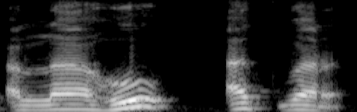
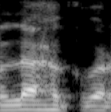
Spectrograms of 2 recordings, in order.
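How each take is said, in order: First: The 'u' after Allah is clearly pronounced. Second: The 'u' after Allah is dropped, words contracted. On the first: The speaker calls it right. "Il n'y a pas de contraction. C'est Allahu Akbar" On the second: The speaker calls it wrong. "c'est pas Allah Akbar, comme disent les gens"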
